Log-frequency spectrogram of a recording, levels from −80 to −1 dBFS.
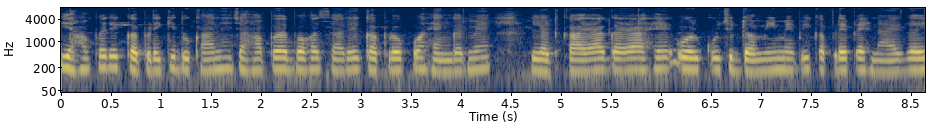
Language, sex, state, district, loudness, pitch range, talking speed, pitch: Hindi, female, Chandigarh, Chandigarh, -19 LUFS, 175-185 Hz, 185 wpm, 180 Hz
